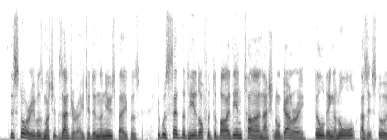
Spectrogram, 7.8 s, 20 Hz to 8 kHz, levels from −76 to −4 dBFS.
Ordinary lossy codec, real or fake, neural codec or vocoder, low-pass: Opus, 32 kbps; fake; vocoder, 44.1 kHz, 128 mel bands, Pupu-Vocoder; 7.2 kHz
